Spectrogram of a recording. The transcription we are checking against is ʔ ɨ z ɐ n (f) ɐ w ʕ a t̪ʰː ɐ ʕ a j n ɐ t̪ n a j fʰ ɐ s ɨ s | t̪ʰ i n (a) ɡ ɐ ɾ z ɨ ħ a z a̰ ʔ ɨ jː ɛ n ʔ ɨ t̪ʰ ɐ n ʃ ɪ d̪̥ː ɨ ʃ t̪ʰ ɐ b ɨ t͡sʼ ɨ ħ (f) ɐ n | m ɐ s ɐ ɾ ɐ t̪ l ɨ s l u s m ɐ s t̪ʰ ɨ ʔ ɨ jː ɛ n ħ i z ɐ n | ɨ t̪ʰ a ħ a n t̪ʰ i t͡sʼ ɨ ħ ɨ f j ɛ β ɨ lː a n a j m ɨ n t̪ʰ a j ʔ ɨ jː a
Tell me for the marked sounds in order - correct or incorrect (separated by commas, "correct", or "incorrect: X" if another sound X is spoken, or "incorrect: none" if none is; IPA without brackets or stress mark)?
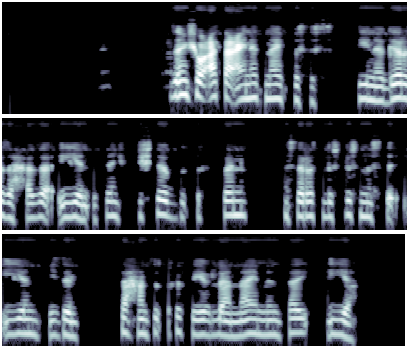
incorrect: ʃ, incorrect: ɐ, correct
